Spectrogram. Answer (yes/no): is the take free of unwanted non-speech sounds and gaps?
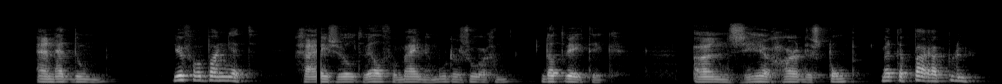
no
